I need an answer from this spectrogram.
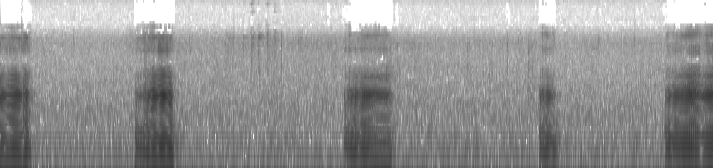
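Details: Snoring from a pet dog: rasping, droning breaths at irregular gaps of about one and a half to two seconds, some longer and louder than others, in a quiet room.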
